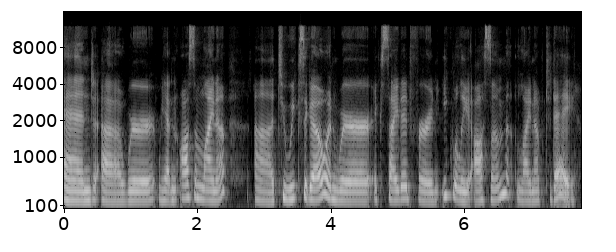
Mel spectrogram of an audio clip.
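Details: Adult woman speaking; Normal fluent speech.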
